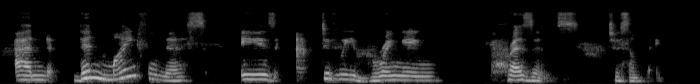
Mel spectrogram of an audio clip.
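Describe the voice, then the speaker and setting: Speaking at a very slow pace with long, frequent pauses, a woman with an American accent uses lively intonation in a medium pitch that is somewhat breathy. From England. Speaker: yoga teacher and mindset coach. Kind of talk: interview. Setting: outdoors in a garden. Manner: calm.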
